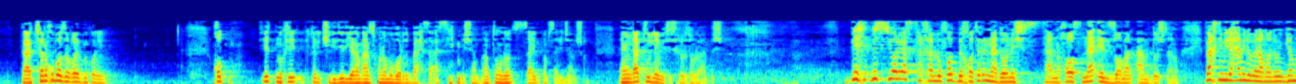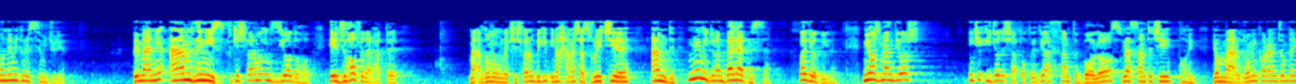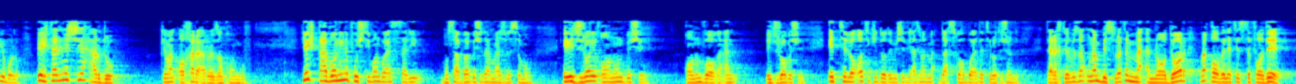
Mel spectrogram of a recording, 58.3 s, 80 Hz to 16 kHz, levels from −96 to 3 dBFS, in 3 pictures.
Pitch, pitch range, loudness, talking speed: 180 Hz, 155-220 Hz, -17 LUFS, 155 wpm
